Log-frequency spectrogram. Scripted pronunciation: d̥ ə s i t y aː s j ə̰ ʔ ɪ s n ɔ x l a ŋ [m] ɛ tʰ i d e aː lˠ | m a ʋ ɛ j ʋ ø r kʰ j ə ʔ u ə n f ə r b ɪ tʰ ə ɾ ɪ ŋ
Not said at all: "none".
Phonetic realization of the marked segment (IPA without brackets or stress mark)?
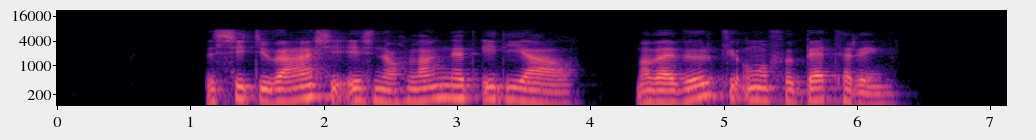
n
